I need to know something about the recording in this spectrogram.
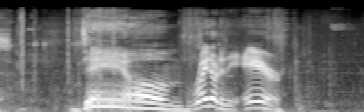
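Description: A young man laughs into a headset microphone.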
